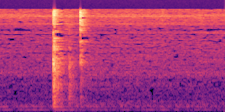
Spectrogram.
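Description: Two quick metallic clinks of kitchen utensils, about a quarter second apart, a little past half a second in.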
